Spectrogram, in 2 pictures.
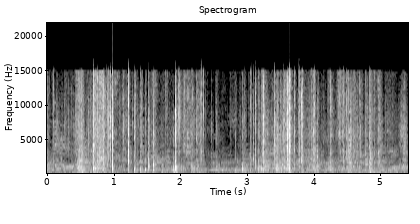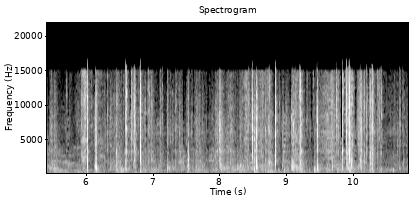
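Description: Hard plastic sport-stacking cups being stacked up and down by hand at speed: a rapid, irregular run of sharp clacks as the cups knock together and hit the mat.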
